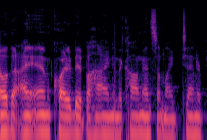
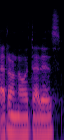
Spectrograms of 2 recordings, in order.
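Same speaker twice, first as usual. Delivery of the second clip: ordinary talk, nothing marked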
